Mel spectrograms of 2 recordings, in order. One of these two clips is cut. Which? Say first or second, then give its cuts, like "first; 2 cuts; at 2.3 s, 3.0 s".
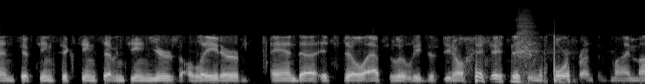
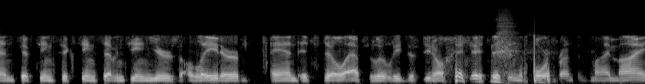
second; 1 cut; at 3.0 s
